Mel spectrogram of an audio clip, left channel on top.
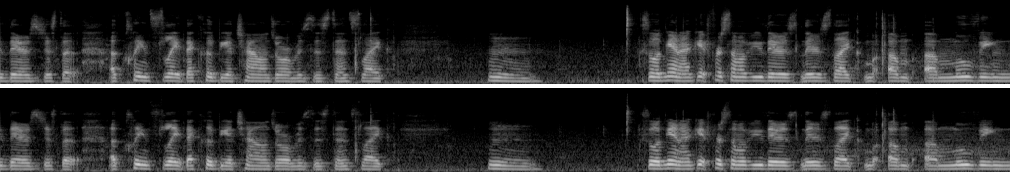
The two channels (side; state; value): both; normal; correlation 0.44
